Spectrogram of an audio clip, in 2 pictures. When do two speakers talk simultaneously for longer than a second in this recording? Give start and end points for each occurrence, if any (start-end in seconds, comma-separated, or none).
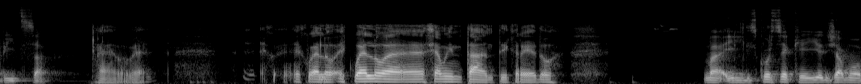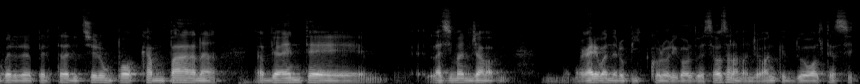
none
